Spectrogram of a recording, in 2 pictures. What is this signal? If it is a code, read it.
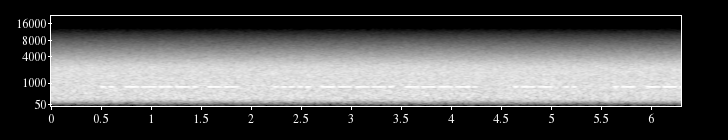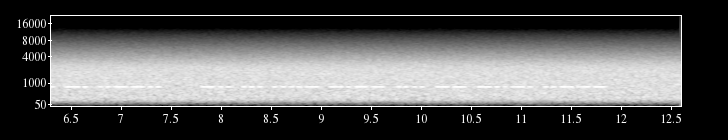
Morse code, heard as a keyed tone, hand-sent with a paddle, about 30 wpm, 790 Hz, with heavy radio static. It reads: I9M 599 WI AGN? DS4YHM/2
